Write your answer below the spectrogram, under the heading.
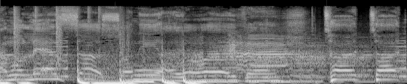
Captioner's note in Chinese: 哈哈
